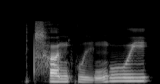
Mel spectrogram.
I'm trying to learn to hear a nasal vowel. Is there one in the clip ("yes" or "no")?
no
